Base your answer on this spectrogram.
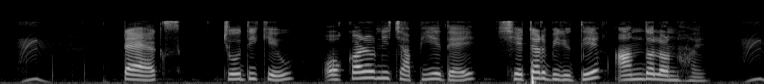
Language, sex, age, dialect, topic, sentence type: Bengali, female, 18-24, Northern/Varendri, banking, statement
